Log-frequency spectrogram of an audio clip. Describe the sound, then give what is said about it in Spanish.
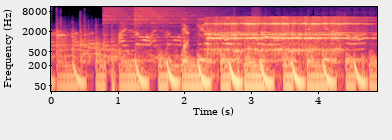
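A telephone rings with an incoming call, a sustained electronic ringtone over a steady pulsing low beat, loud throughout. “Tenemos una llamada al aire.”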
